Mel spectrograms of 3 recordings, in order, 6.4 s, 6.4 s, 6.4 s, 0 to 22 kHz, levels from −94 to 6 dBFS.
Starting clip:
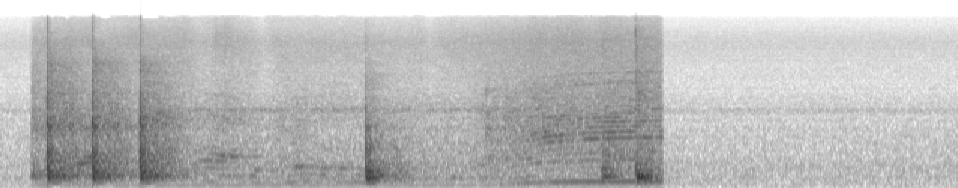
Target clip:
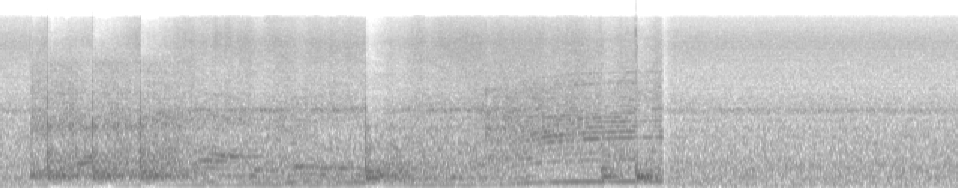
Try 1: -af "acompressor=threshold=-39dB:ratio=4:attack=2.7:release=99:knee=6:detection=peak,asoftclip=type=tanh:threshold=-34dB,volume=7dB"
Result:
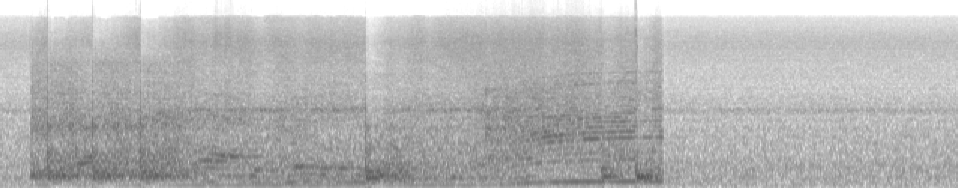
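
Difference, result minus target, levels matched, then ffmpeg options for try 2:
downward compressor: peak gain reduction −8 dB
-af "acompressor=threshold=-49.5dB:ratio=4:attack=2.7:release=99:knee=6:detection=peak,asoftclip=type=tanh:threshold=-34dB,volume=7dB"

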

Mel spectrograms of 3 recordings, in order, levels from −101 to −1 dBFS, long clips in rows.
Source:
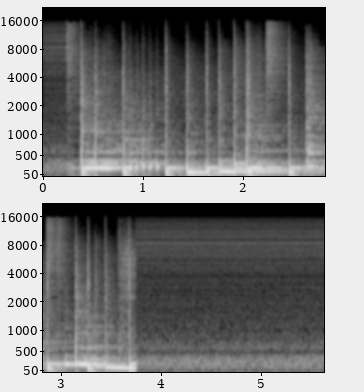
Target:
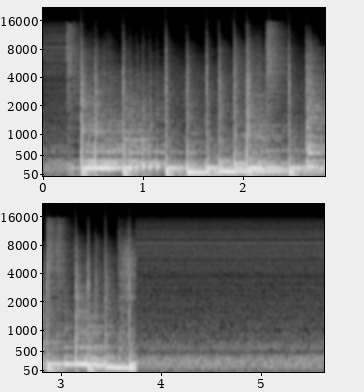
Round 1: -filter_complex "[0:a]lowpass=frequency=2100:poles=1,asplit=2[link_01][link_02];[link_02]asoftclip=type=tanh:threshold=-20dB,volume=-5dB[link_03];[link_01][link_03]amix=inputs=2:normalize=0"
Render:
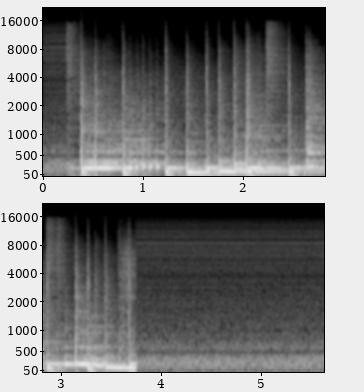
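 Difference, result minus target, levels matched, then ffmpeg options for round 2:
4,000 Hz band −3.5 dB
-filter_complex "[0:a]lowpass=frequency=4300:poles=1,asplit=2[link_01][link_02];[link_02]asoftclip=type=tanh:threshold=-20dB,volume=-5dB[link_03];[link_01][link_03]amix=inputs=2:normalize=0"

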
